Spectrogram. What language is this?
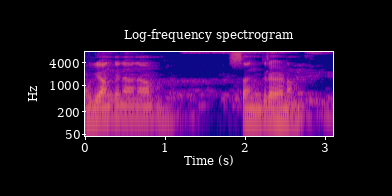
Sanskrit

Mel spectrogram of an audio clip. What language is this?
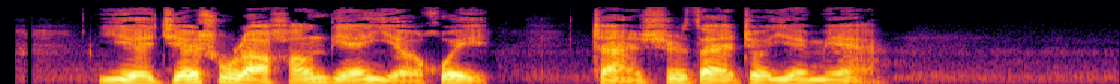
Chinese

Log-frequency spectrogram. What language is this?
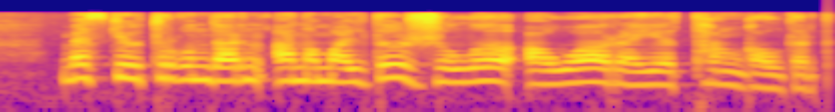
Kazakh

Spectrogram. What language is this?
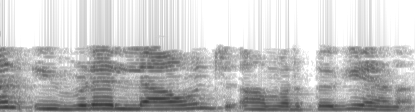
Malayalam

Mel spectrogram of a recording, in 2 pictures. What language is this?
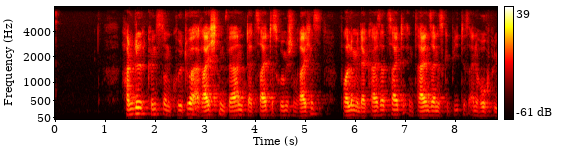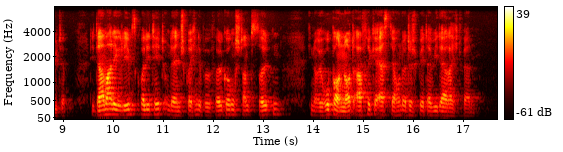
German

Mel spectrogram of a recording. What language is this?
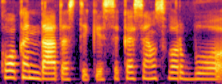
Lithuanian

